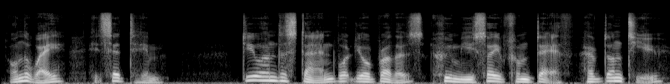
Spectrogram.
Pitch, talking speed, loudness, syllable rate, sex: 120 Hz, 195 wpm, -16 LUFS, 4.9 syllables/s, male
